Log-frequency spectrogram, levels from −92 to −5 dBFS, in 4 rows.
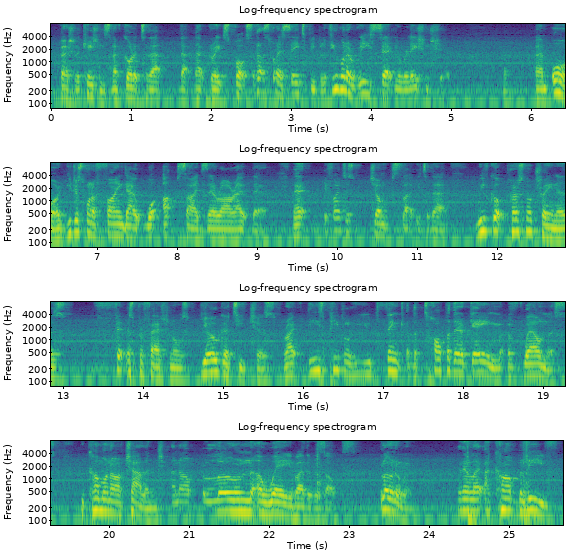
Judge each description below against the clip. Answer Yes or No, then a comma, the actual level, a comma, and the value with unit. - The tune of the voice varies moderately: No, wide, 5.8 semitones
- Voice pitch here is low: Yes, low, 115 Hz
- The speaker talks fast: Yes, fast, 210 wpm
